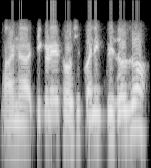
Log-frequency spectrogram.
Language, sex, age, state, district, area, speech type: Marathi, male, 18-30, Maharashtra, Amravati, rural, conversation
